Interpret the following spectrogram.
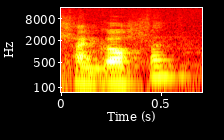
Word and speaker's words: Llangollen: Although just to be clear, the double L sound in Welsh, the only other language in the world which has it is Zulu, which is an ironic link, right? It is, right? Double L sound, I think Llangollen.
